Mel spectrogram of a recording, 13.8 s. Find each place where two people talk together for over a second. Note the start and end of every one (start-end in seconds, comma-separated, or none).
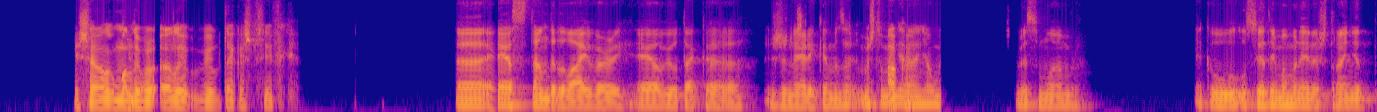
none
